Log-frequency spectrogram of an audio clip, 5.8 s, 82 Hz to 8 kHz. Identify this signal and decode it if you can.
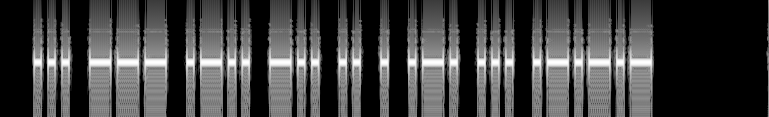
Morse code, heard as a keyed tone, about 23 wpm, 700 Hz. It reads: SOLDIERS.
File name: Book One / 14-Chapter 14 - 23 WPM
